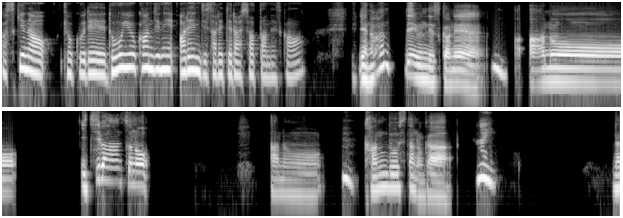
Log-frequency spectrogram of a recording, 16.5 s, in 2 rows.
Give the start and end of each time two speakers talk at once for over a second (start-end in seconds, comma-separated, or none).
none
